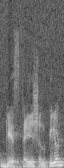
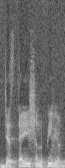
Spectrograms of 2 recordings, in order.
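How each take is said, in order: First: Gestation begins with a hard G sound. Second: Gestation begins with a voiced J sound. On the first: The speaker calls it wrong. "not gestation period" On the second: The speaker calls it right. "the G takes sound J, the voiced sound J"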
